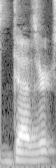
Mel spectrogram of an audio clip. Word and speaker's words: Desert: My last name is Desert, spelled like dessert.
